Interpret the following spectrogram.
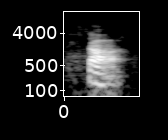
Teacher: you pretty much ignore the W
